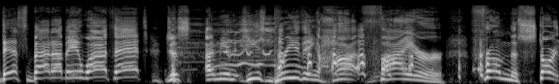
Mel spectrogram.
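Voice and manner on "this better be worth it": mock rough, high, full-lunged top-of-lungs yell. Describing a character's first line in an episode, retelling a top-of-lungs yell. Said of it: "Top of his lungs".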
